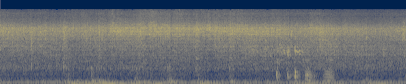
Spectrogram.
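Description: Tofu scramble with spinach and mushrooms steams and sizzles steadily under a small lid in a pan, giving a constant frying hiss with a few faint clinks partway through.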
